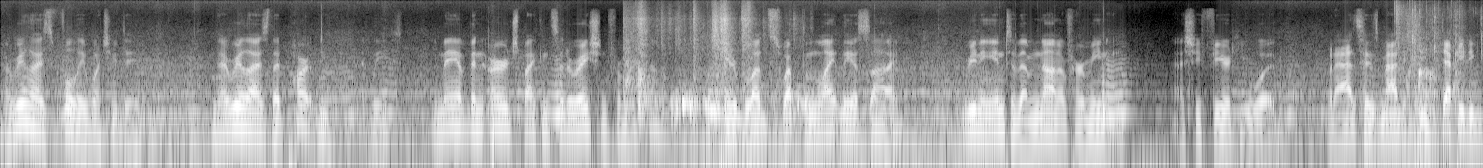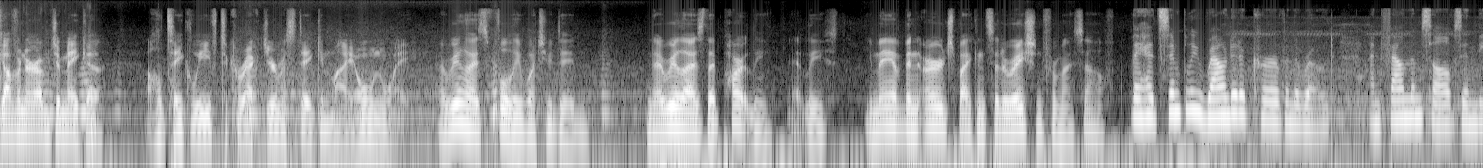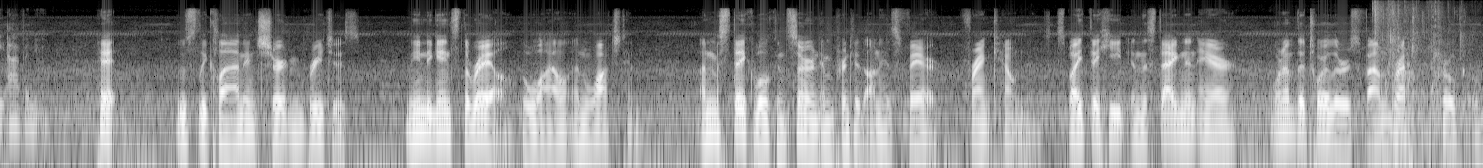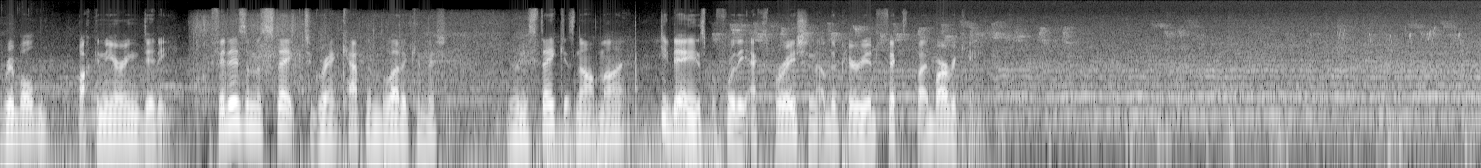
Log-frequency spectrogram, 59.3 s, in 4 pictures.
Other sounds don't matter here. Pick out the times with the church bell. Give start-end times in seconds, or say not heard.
not heard.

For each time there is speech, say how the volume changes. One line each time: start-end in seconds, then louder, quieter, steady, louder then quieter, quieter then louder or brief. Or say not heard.
0.0-20.7 steady
21.3-54.3 steady.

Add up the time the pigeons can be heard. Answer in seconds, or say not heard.
2 s.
